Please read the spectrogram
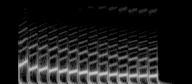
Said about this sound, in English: That's the sound of the dog in Duck Hunt laughing at you when you lose the game.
